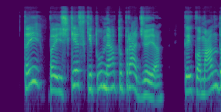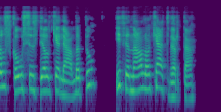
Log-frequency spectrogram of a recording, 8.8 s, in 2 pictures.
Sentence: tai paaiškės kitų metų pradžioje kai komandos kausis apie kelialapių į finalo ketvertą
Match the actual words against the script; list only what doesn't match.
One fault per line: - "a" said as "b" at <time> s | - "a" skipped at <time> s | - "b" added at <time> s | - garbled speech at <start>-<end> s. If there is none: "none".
- "apie" said as "dėl" at 5.3 s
